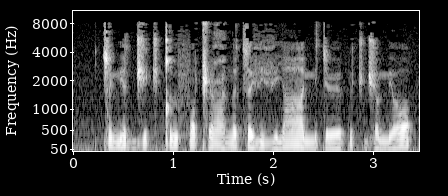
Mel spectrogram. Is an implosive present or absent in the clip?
absent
